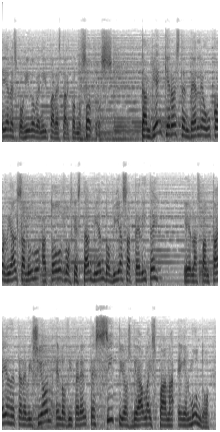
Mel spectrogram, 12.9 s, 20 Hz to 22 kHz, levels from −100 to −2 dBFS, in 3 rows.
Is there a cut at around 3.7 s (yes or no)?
yes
